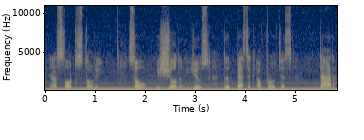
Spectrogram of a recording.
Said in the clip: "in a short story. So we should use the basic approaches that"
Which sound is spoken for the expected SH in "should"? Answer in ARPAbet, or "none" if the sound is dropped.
SH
